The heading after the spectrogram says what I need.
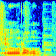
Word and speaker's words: Heir: 그래서 보시면 원래는 에어라고 적어야 되는데, 보시면 HEIR 해가지고 에어라고 나오는 발음이고, 원래 이 HIR 때는 후계자, 계승자 뭐 이런 뜻입니다. 후계자, 계승자 이런 뜻인데 발음은 또 에어라고 하거든요.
